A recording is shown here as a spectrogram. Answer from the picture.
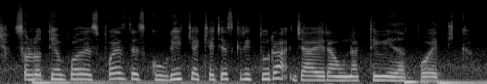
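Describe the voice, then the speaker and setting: A woman talks at a moderate pace while noticeable background noise carries on behind her. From Colombia, Cauca (Misak community). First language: Namuiguam (Misak language) (speaking Spanish). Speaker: poet and sociologist. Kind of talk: personal testimony. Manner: measured, literary.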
